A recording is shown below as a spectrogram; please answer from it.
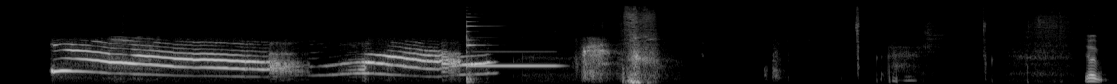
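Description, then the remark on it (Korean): A person's voice imitates a hungry cat with two long, drawn-out wavering meows, followed by a few scattered clicks, thumps and short noises, ending in a brief louder burst. “예, 고양이 배고픈 고양이 있습니다.”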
